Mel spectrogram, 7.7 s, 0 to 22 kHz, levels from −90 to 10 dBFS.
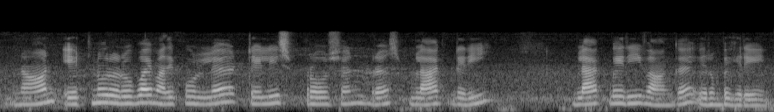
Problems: constant background noise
